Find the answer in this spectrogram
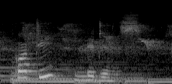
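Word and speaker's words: cotyledons: leaves we call them koti lidons it is pronounced as coty liddens the function of this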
